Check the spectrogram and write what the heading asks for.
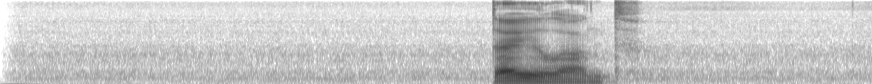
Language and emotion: Russian, neutral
